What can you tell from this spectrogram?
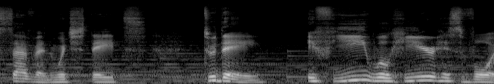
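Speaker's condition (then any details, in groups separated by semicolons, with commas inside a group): No condition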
